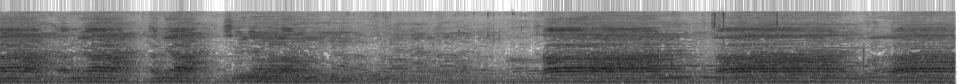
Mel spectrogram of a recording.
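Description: A man chants steadily into a microphone, heard through a loudspeaker.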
